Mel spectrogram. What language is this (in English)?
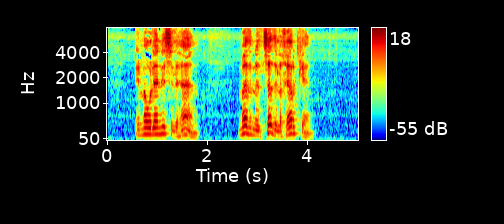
Kabyle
